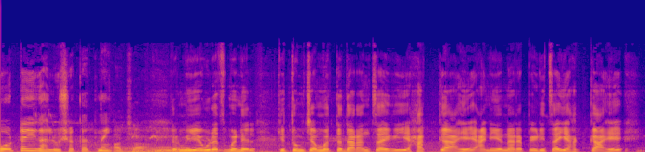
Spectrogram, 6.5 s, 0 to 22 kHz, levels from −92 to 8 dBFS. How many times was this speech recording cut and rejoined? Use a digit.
1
